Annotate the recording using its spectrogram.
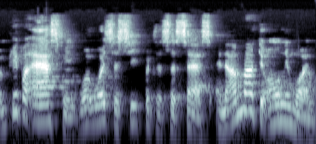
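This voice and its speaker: Speaking at a very fast pace with a New York accent, a man's voice makes very wide pitch swings. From New York City, Chinatown (emigrated from Hong Kong at five). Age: 60s. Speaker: eye surgeon. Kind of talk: interview.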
